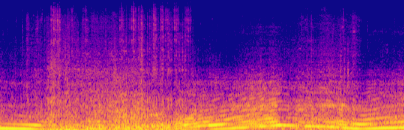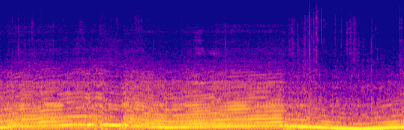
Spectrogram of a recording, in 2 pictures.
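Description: Fiat Cinquecento rally car engine heard from inside the cabin, repeatedly revving up under acceleration and falling away on lifts and gear changes. A rush of noise sits under the engine for the first couple of seconds.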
